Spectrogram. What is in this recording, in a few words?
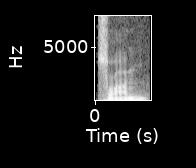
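"cuan2", Chinese; Cours-de-Chinois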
